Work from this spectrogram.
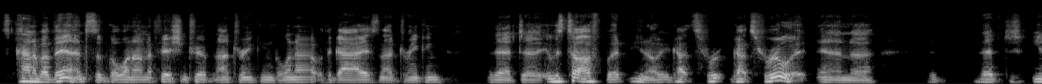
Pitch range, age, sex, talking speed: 105-130 Hz, 50-69, male, 215 wpm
